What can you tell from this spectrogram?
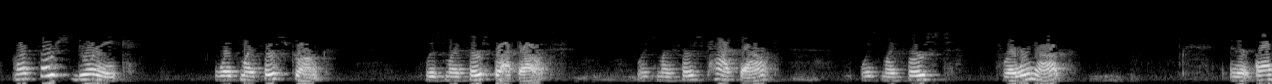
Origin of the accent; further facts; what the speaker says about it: Atlanta, Georgia, United States; born there; And I am a native. I was born in Atlanta. My parents are from Atlanta.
